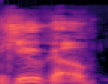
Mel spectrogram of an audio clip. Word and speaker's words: Hugo: You said he was worse than Hugo. – You know? – But you're doing, you're a texter. – The H is silent.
